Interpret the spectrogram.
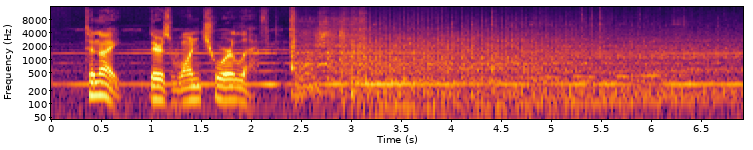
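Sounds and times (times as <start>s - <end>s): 
speech: 0.4s - 2.3s
farm tractor engine idling with mechanical rattle: 2.3s - 6.9s.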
